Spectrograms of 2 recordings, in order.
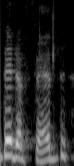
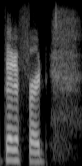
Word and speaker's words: Biddeford: I have to say, Senator DeChambeau, I missed the local pronunciation of Biddeford and leaving out the R.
